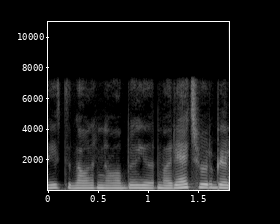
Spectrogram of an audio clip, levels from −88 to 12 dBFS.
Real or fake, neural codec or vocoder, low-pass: fake; codec, 16 kHz, 1 kbps, FreqCodec, larger model; 7.2 kHz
